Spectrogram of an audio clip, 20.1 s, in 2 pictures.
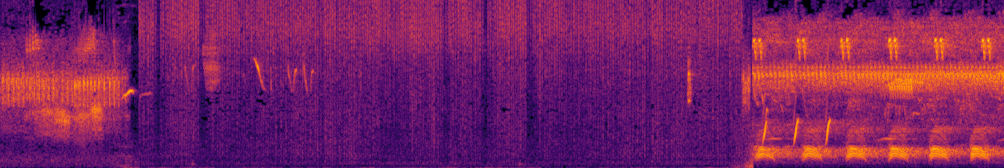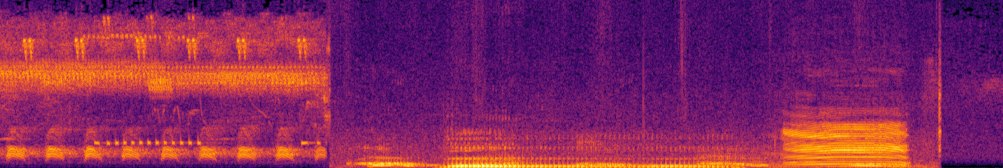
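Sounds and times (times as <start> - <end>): rhythmic chirping: 5.6 - 13.4, 14.1 - 17.9
steady high whine: 7.4 - 17.9
bison grunting and bellowing: 8.6 - 19.4.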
